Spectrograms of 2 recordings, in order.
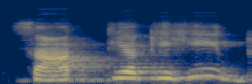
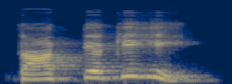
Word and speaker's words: सात्यकिः: Satyakihi. It is short ikara, right? Short ikara is given. You pronounced it as long ikara.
